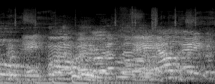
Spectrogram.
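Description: Several men's voices talking and calling out over one another: loud, overlapping group chatter.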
